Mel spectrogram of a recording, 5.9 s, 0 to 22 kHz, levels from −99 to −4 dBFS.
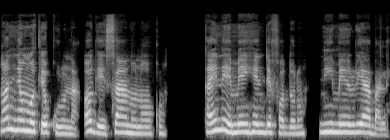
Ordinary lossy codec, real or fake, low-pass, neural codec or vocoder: MP3, 96 kbps; fake; 14.4 kHz; vocoder, 44.1 kHz, 128 mel bands every 256 samples, BigVGAN v2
